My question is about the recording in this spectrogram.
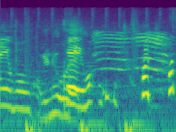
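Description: Voices talking, with a high-pitched voice drawing out a long exclamation in the second half.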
